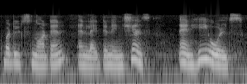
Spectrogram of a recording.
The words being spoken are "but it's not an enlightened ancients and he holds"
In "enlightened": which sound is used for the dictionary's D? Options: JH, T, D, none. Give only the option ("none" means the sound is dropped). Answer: D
